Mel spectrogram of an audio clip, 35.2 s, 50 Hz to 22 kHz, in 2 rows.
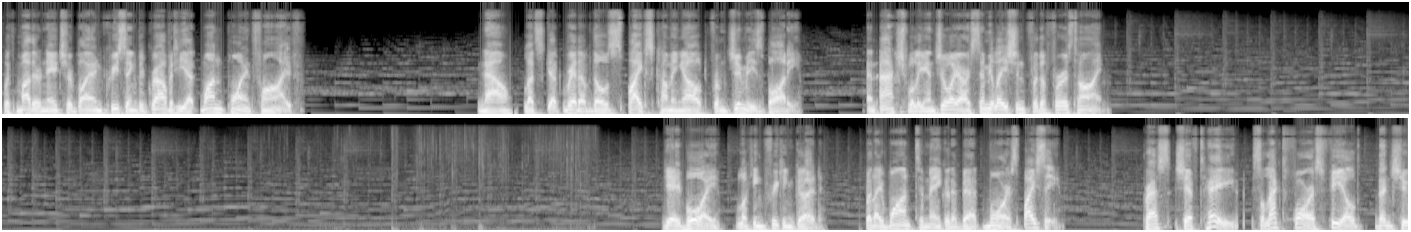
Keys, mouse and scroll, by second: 10.5 click, 13.9 click, 15.3 middle click, 17.1 middle click, 18.7 middle click, 30.3 click, 31.9 shift+a.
